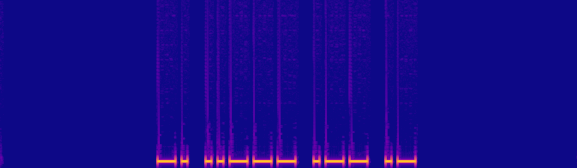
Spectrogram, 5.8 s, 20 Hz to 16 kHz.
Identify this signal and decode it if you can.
Morse code, heard as a keyed tone, about 20 wpm, 700 Hz. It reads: N2WA
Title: Speed Racing - USA 1x2 Call Signs 17wpm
